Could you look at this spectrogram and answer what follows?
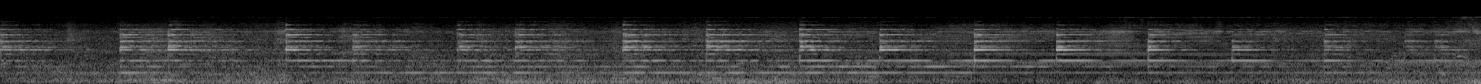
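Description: Steam locomotive bell on Sierra Railway No. 3, a ten-wheeler, ringing in an even rhythm, a little more than one strike a second, each strike ringing on into the next.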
